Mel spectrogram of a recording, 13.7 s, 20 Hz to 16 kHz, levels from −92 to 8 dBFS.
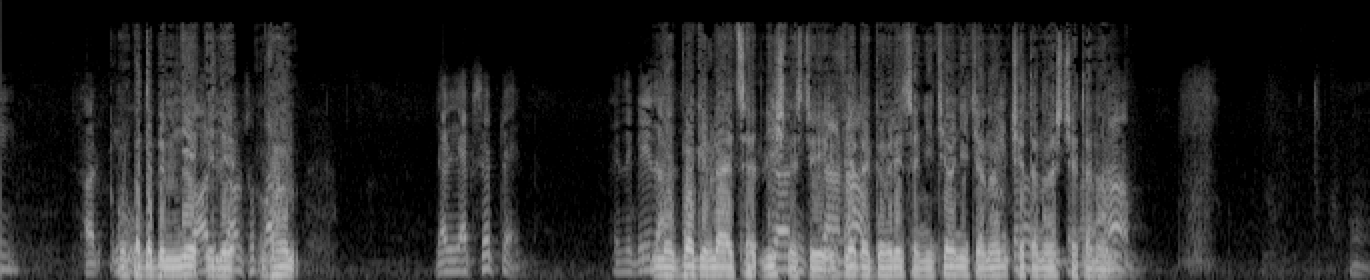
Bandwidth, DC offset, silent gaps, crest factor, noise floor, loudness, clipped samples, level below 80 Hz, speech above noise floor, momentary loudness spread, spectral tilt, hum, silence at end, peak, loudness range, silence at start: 12 kHz; under 0.1%; none; 16 dB; -69 dBFS; -23 LUFS; under 0.1%; -46 dBFS; 46 dB; 17 LU; -6 dB/octave; none; 0.15 s; -8 dBFS; 10 LU; 0 s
